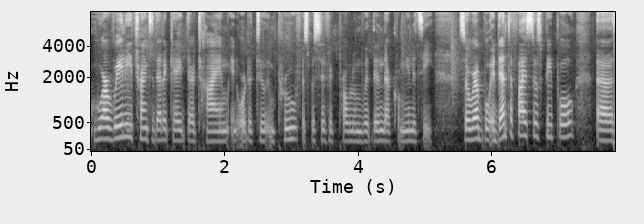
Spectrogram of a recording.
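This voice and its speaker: A woman speaking as a guest in a conversational interview, explaining things with enthusiasm. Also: fairly low pitch. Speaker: interview guest, social project community organizer.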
